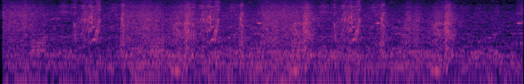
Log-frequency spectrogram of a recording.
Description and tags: sound-design created by processing a field-recording from a grocery store here in Halifax; processed with Adobe Audition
